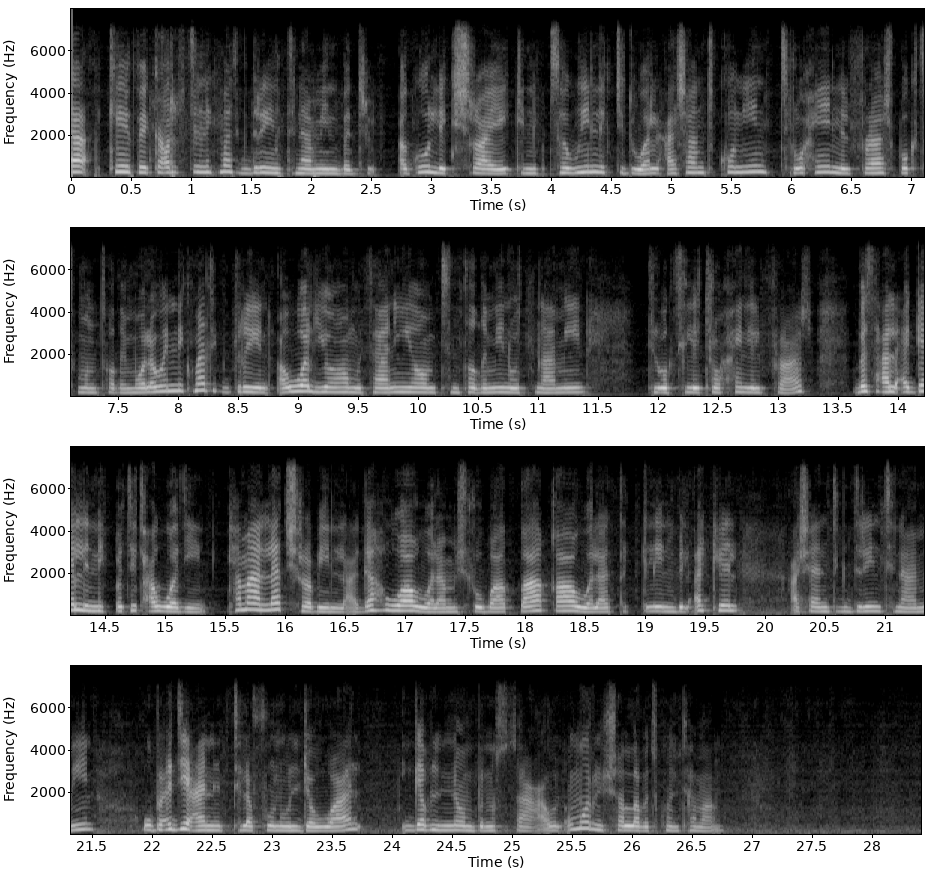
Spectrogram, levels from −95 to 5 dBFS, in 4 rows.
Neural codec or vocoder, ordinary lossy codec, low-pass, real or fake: codec, 24 kHz, 6 kbps, HILCodec; none; 7.2 kHz; fake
